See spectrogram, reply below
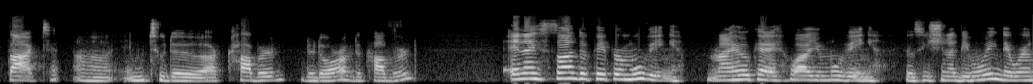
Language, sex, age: English, female, 50-69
